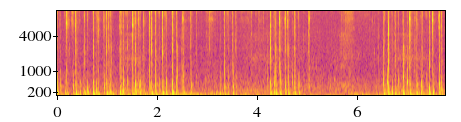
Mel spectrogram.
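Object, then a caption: Plastic laptop keyboard. Fingertips type fast on a backlit laptop keyboard with plastic chiclet keys, giving quick, light clicks and taps in dense bursts. The typing pauses briefly in the middle, leaving a faint low hum, then resumes.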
